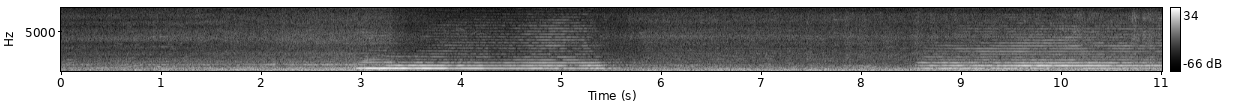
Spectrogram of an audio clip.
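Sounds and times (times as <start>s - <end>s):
freight train rumbling past: 0.0s - 11.0s
locomotive horn blast: 1.9s - 5.8s, 8.5s - 11.0s.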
